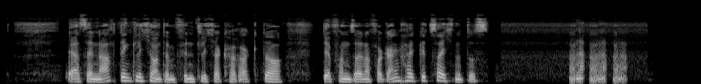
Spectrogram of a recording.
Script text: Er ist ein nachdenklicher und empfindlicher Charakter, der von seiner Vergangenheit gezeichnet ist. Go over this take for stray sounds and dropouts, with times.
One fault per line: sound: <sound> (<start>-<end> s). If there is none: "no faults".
sound: laugh (5.7-6.3 s)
